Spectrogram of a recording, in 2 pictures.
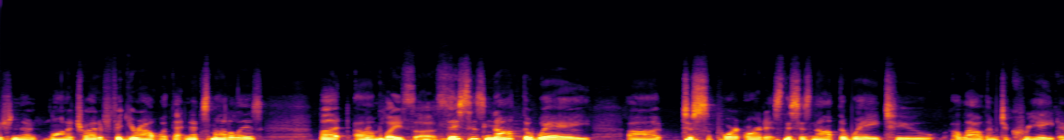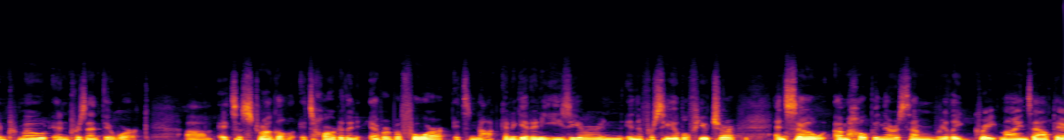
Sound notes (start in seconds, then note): none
